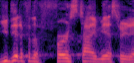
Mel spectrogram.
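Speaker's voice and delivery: incredulous dressing-down of a copycat; exasperated call-out. Acted. Coach to coaches copying his exercises, exasperated call-out.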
